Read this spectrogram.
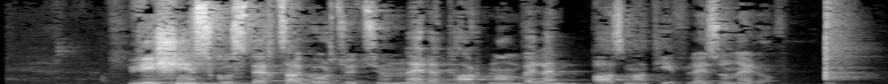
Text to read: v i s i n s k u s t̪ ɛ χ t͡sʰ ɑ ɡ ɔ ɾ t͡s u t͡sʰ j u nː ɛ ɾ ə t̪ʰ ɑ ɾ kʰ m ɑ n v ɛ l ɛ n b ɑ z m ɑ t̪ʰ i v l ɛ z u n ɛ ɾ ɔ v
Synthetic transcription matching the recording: v i ʃ i n s k u s t̪ ɛ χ t͡s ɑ ɡ ɔ ɾ t͡s u t͡sʰ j u nː ɛ ɾ ə t̪ʰ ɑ ɾ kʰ m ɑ n v ɛ l ɛ n b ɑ z m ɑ t̪ʰ i v l ɛ z u n ɛ ɾ ɔ v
